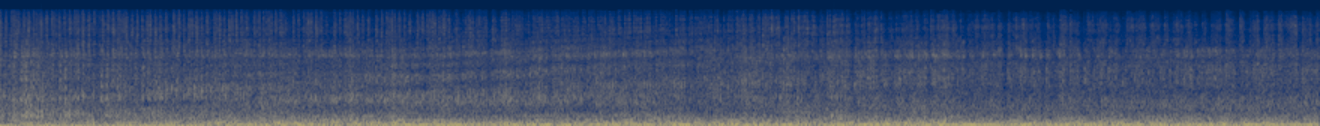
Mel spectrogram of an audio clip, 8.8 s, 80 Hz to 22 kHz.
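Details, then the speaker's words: 1946 Ford truck rat rod with LS swap, 2006 5.3 L small-block V8 with 4L60E transmission, higher compression and a big high-overlap cam: deep lumpy loping idle that rumbles and shakes the car, steady, intended and healthy. "it's got a pretty decent cam in it with a lot of overlaps so it rumbles and it shakes and it gets in a rhythm sometimes where the whole car shaking"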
